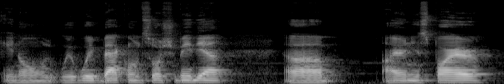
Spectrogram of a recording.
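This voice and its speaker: Romanian man, low monotone, reflective vlogger, casual chat, roomy sound. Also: slow. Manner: reflective, rambling, many fillers. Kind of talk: casual life-update monologue. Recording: echoey room, faint background noise.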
